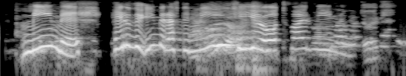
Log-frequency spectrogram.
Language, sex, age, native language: Icelandic, male, 18-19, Icelandic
